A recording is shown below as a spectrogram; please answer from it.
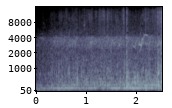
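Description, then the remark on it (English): Scattered, overlapping clucks and chirps from a crowd of white feather meat chickens at an industrial farm in a city just north of Shanghai in eastern China, over a steady mechanical hum, with no one talking. “an industrial farm where they raise chickens that in China are known as white feather meat chickens”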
